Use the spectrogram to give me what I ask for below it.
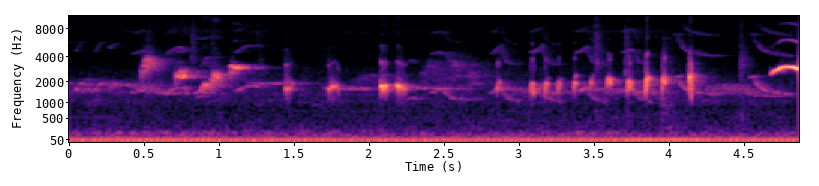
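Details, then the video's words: Mature forest-caught white-rumped shama in competition singing, switching voices continuously while a laughingthrush also sings: warbled phrases, then a stuttering string of short clipped notes ending in a bright rising whistle. "Choè lửa già rừng nhiều giọng hót solo cùng khướu siêu hay"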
